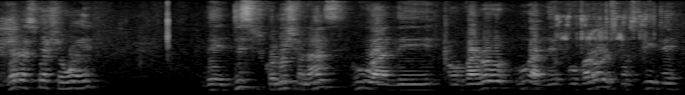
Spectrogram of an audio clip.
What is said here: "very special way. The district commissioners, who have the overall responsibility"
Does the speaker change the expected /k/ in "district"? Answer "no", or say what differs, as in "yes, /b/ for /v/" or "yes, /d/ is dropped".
yes, /k/ is dropped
